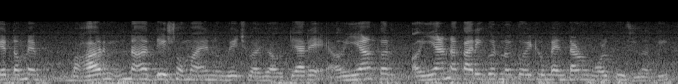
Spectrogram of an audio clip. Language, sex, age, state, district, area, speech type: Gujarati, female, 60+, Gujarat, Rajkot, urban, spontaneous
